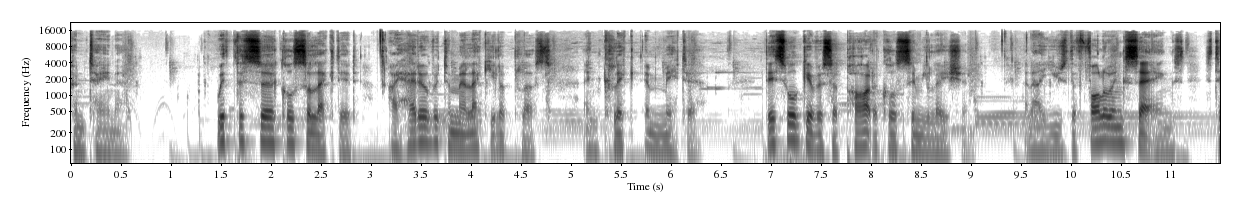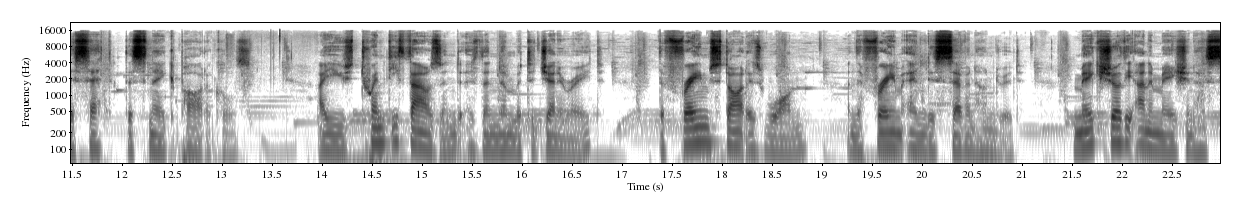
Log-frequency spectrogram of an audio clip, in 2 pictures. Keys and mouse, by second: 1.2-1.6 shift+middle drag, 1.9-2.5 middle drag, 2.6-3.0 shift+middle drag, 3.8 middle click, 5.5 space, 7.5 click, 11.6 click, 14.0-18.5 drag, 17.6 KP_0, 20.4-22.9 drag.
